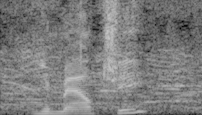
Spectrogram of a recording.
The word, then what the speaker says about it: Yamauchi: Yamauchi. Got the thumbs up on the pronunciation.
